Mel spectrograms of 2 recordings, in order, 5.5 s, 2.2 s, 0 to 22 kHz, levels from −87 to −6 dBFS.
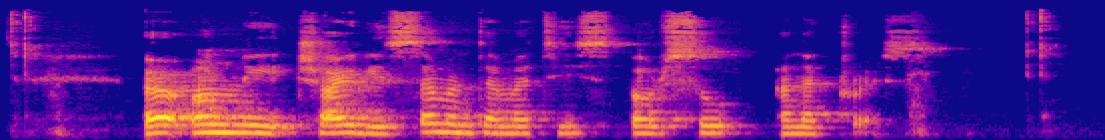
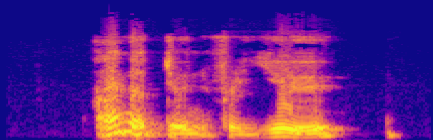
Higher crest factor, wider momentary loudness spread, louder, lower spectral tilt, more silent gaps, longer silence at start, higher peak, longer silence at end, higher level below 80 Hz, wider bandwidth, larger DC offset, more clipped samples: first, 18 dB vs 12 dB; first, 21 LU vs 10 LU; second, -18 LUFS vs -11 LUFS; second, -3.5 dB/octave vs -5.5 dB/octave; neither; second, 0.05 s vs 0.45 s; about the same, -2 dBFS vs 0 dBFS; about the same, 0.3 s vs 0.2 s; second, -66 dBFS vs -46 dBFS; first, 16.5 kHz vs 11 kHz; neither; neither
